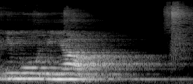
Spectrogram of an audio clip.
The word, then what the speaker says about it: pneumonia: You all know that the nobleman's son suffered from pneumonia. The spelling of pneumonia is P-N-E. Here P is going to be silent. We are going to pronounce it as a not pneumonia. It is pneumonia.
